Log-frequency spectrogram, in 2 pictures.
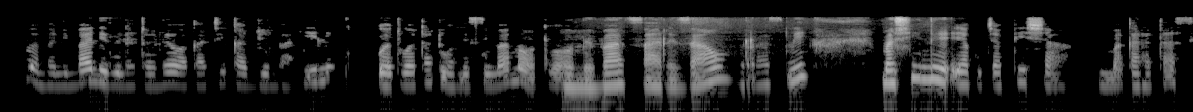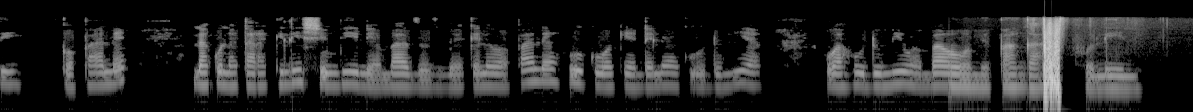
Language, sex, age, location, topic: Swahili, female, 36-49, Kisii, government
